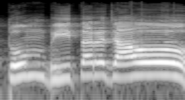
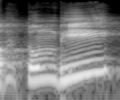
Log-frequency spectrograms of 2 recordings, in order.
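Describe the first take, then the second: First: "भीतर" run together as one word, loud and drawn out; phrasing "भीतर" as one word. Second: "तुम भी" stretched slowly, then left hanging; split after "भी". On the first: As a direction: say "भीतर जाओ" slowly and forcefully, no break inside "भीतर". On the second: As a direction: break off after "भी", separating it from what follows. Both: Shown as a demonstration. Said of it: "कैसा कहा था परसों".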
